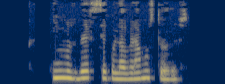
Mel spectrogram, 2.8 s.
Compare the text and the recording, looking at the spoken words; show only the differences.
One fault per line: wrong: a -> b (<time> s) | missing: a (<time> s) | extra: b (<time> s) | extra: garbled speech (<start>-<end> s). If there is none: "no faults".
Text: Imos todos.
extra: ver se colaboramos (1.0 s)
